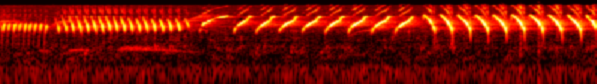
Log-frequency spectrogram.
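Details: Canary singing, meant to ready birds for the mating season: a buzzy steady high tour, then a rapid rolling trill, followed by slower loud repeated sweeping notes accelerating slightly toward the end.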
